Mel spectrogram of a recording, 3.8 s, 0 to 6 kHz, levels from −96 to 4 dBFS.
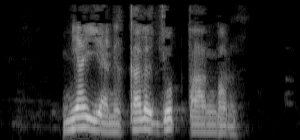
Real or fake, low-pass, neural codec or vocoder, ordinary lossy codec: fake; 5.4 kHz; codec, 44.1 kHz, 2.6 kbps, SNAC; MP3, 24 kbps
